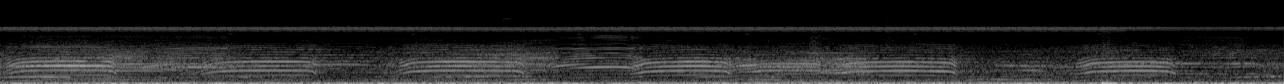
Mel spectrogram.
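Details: Open range cattle grazing and communicating; a run of repeated moos, about six or seven drawn-out arching calls every one to two seconds, several animals overlapping, with low rumbling background and steady hiss.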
